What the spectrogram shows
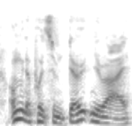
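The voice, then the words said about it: Put-on American accent. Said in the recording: “That's my American accent.”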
